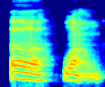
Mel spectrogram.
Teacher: it with an upside down e kind of in the schwa it's when a makes a muffled sound in an unstressed unaccented syllable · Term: schwa sound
